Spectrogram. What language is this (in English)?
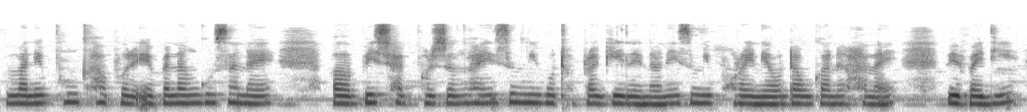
Bodo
